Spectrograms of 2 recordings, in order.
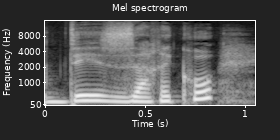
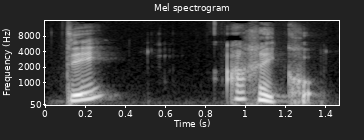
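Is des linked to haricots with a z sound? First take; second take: Yes; No. First: A z sound links the two words. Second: No z sound links the two words. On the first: The speaker calls it wrong. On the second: The speaker calls it right.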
